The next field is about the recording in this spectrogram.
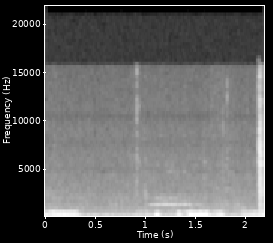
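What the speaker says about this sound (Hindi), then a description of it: "ये खुद कबूतर है जनाब जी" A Sialkoti pigeon cooing in short, soft low calls with brief pauses, near but faint over light background noise.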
